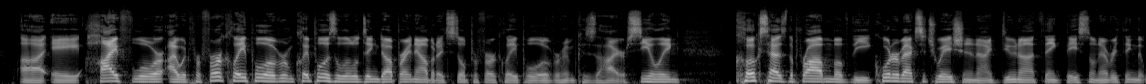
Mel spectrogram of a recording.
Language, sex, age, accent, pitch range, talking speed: English, male, 30-49, American, 110-160 Hz, 245 wpm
